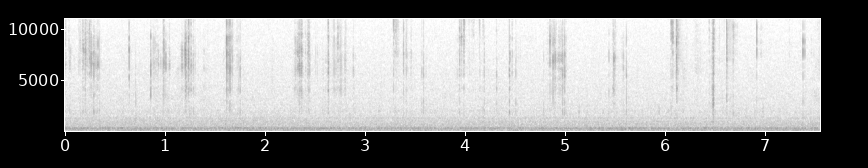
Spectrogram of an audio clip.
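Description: Irregular faint clicks and small scrapes of fine beading wire being twisted tight, held in round-nose pliers.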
